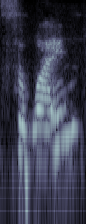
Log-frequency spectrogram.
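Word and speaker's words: Samhain: it's become no and it used to be called silane spell sa m h AI n and i I go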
